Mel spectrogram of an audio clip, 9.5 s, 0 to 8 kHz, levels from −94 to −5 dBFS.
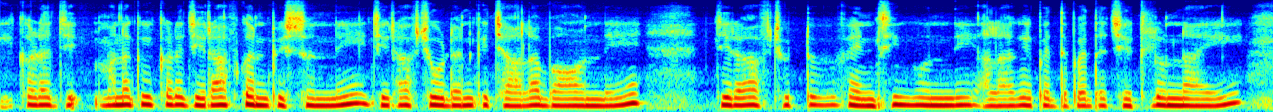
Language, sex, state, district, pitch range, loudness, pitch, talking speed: Telugu, female, Andhra Pradesh, Guntur, 180-200 Hz, -15 LUFS, 195 Hz, 115 wpm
